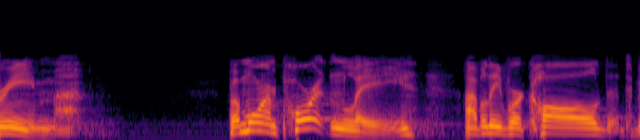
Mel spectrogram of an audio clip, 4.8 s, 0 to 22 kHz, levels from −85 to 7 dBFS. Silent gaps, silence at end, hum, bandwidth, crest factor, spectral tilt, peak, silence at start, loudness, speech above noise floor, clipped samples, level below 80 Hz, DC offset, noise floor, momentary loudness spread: none; 0 s; none; 5.2 kHz; 20 dB; -10.5 dB/octave; -4 dBFS; 0 s; -24 LUFS; 46 dB; under 0.1%; -64 dBFS; under 0.1%; -69 dBFS; 11 LU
